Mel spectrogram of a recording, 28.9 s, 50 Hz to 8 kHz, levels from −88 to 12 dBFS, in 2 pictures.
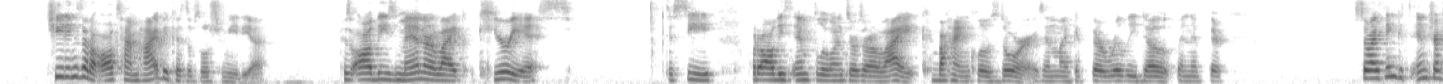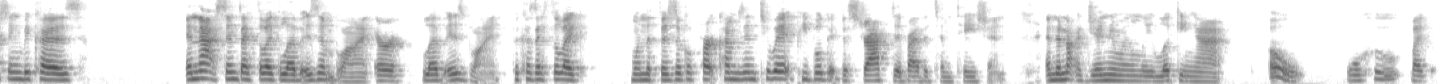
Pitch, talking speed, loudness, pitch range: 200 Hz, 175 wpm, -32 LUFS, 175-225 Hz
